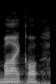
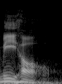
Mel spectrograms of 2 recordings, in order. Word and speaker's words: Michal: I'm using the Hebrew pronunciation. I know all the rest of you going, "Michael, why is he saying Michal?"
